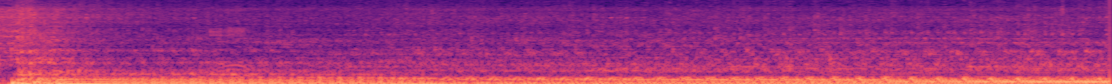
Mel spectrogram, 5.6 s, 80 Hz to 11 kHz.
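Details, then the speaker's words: Wrecked Corvette on premium fuel, running with no mufflers fitted; it catches quickly and settles into a loud, even, deep idle with a raw open-exhaust burble and no knocks or misses, with oil pressure just above 40. "Fair warning, it doesn't have the mufflers right now. I think we forgot to point that out when we did the little walk around, but it's a little loud, but it sounds good."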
